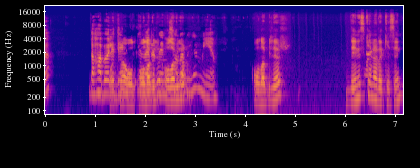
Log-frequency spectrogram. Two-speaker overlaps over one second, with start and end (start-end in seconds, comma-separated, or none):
1.2-2.9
